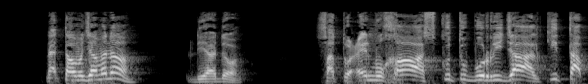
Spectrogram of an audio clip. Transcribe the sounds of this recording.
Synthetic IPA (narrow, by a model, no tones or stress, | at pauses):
naʔt̪aumad͡ʒamana | diaːdɔ̰ | sat̪uʕɪlmuxaskut̪ubʊrid͡ʒalkit̪ap̚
